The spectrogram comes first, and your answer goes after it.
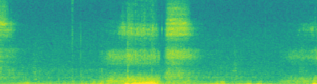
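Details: A French Bulldog snoring while asleep indoors: one loud, low, rasping snort swells near the middle, framed by softer rumbling breaths and faint hiss.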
